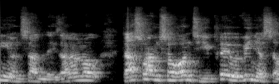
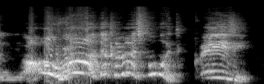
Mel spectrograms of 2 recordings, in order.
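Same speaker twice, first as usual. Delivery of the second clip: much higher and louder, thrilled outburst; excited shout; 7 dB louder, slower than usual. Real, not acted. Fan cheering Declan Rice's forward run, excited high shout. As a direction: erupt as the midfielder finally goes forward.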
